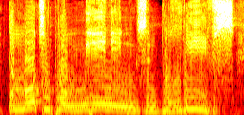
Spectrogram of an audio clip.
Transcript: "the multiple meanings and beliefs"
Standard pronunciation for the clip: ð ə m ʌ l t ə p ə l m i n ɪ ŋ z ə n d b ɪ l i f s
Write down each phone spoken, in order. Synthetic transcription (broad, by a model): ð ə m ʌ l t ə p l m i n ɪ ŋ z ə n b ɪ l i f s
